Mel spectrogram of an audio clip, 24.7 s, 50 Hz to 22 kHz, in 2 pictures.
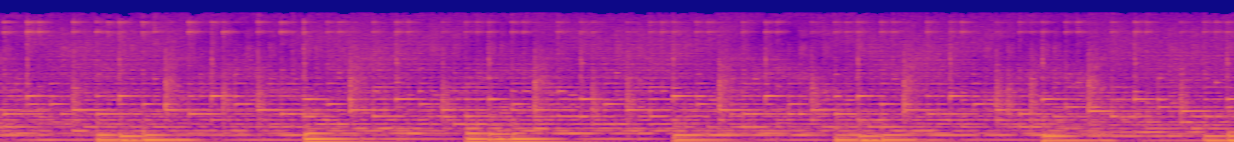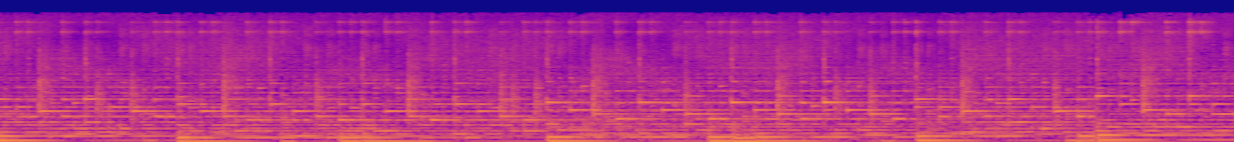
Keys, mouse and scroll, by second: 5.2 click, 11.0 click, 15.4 click, 18.8 click, 21.6 click.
